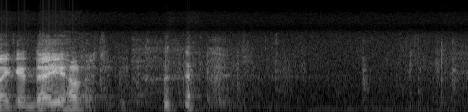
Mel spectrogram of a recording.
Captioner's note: chuckling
